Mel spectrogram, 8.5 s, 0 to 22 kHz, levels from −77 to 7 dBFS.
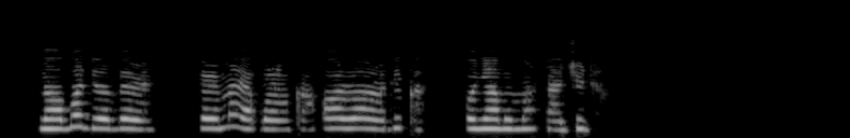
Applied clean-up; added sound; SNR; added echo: neural mask model Resemble Enhance denoiser.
